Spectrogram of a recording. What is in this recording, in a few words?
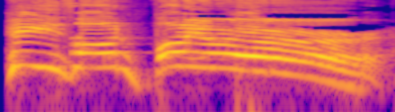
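on fire, basketball announcer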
